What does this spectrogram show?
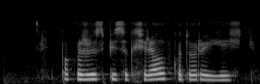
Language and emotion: Russian, neutral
